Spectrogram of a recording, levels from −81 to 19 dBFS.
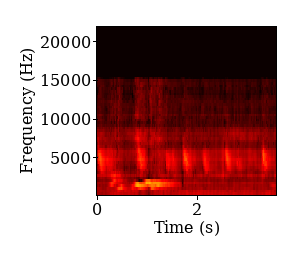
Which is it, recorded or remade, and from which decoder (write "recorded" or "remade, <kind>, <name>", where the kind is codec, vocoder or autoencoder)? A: remade, vocoder, BigVGAN v2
